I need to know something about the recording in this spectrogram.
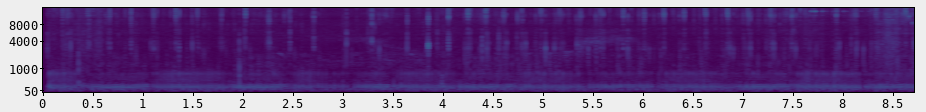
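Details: Domestic cat sucking on a stuffed toy, purring steadily: a continuous low rumbling purr that holds at an even level throughout, with faint soft clicks from the sucking.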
